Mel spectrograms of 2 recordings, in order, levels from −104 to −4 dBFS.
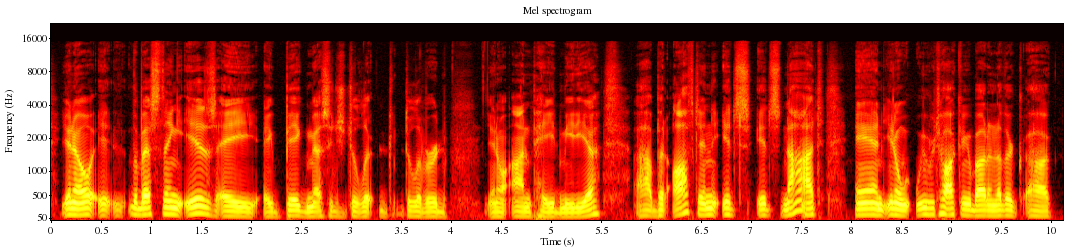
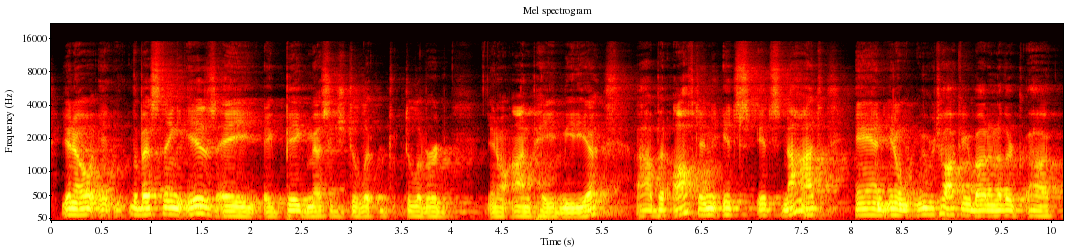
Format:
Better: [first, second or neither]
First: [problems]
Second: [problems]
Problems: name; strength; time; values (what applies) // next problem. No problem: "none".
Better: first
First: none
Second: room echo; slight; dies away in 1 s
